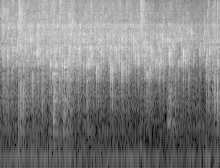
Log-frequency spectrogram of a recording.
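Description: Cumin, mustard seeds, fenugreek and curry leaves fry in hot oil, crackling and popping busily over a dense, continuous sizzle, close and fairly loud, with no voices.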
